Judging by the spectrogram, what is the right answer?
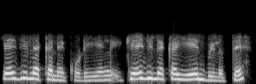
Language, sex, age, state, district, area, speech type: Kannada, female, 60+, Karnataka, Mandya, rural, conversation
